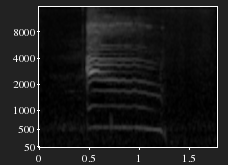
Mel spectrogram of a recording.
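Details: Young rescued calico kitten chattering indoors gives a single bright meow of under a second. Its tone is level at first and falls away at the end. Soft Arabic speech comes just before and after.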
